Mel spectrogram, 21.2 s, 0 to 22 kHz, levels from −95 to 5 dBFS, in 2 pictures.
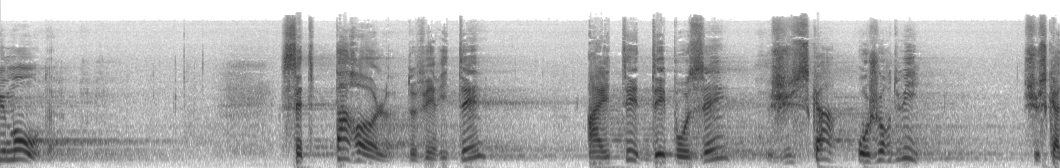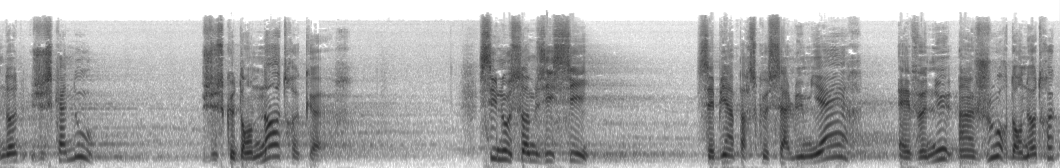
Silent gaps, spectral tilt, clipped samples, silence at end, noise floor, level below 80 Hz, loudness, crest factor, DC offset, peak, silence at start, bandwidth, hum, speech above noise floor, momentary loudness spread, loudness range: none; -0.5 dB/octave; under 0.1%; 0 s; -47 dBFS; -64 dBFS; -15 LUFS; 18 dB; under 0.1%; -2 dBFS; 0 s; 16 kHz; none; 31 dB; 19 LU; 3 LU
